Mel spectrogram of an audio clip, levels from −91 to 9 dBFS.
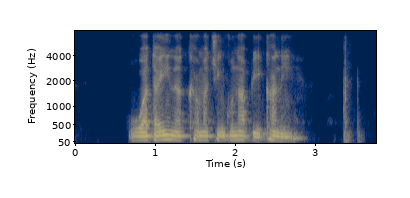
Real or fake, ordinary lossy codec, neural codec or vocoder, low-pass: fake; Opus, 24 kbps; codec, 16 kHz, 4.8 kbps, FACodec; 7.2 kHz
